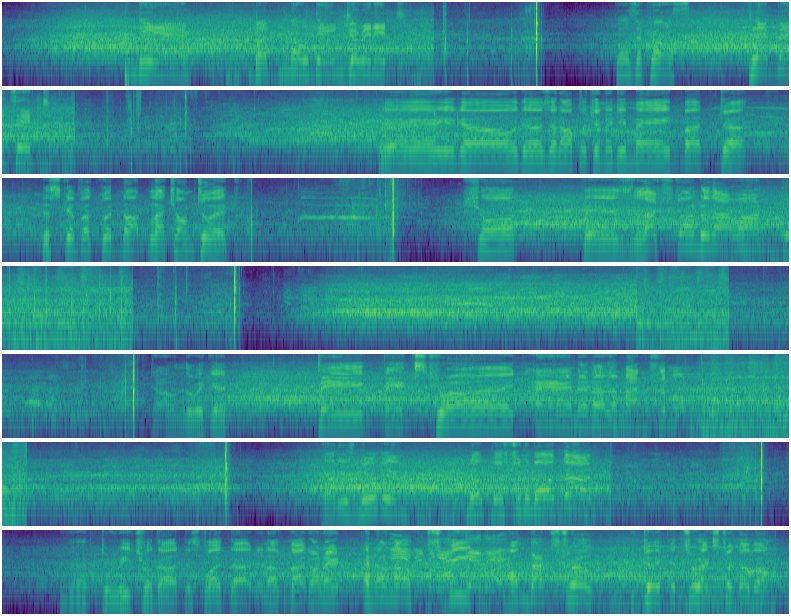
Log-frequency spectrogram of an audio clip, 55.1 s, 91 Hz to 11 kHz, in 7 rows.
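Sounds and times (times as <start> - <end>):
faint stadium background noise: 0.0 - 55.0
cricket bat hitting ball: 4.4 - 5.5, 19.2 - 19.9, 32.6 - 33.0, 41.5 - 41.8, 46.8 - 47.1
cricket bat striking ball: 19.5 - 19.9, 46.8 - 47.1.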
